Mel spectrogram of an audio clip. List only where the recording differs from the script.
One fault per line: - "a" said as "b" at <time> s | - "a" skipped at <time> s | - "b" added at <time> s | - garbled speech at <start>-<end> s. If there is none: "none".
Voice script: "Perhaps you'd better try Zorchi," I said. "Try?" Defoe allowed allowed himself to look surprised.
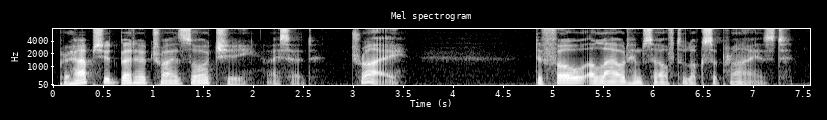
- "allowed" skipped at 5.8 s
